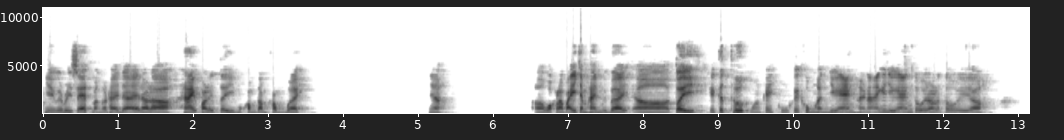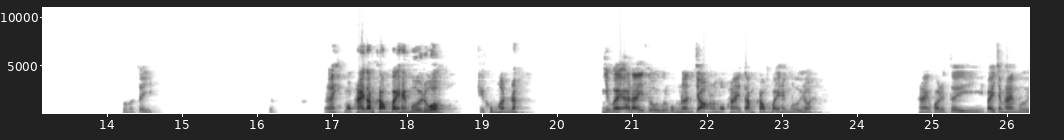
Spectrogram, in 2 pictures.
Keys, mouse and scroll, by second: 11.4 click, 11.5 click, 12.2 click, 12.3 click, 14.2 click, 14.3 click, 15.5 click, 21.0 click, 21.1 click, 22.7 click, 22.8 click, 23.1-23.6 scroll down 2.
